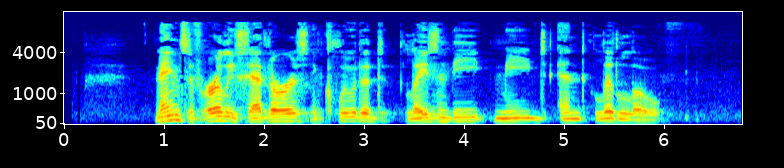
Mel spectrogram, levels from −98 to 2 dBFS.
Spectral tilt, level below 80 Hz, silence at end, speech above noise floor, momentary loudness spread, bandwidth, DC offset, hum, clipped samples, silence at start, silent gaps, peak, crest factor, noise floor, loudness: -4.5 dB/octave; -66 dBFS; 0.85 s; 39 dB; 11 LU; 11.5 kHz; under 0.1%; none; under 0.1%; 0.9 s; none; -6 dBFS; 22 dB; -65 dBFS; -26 LUFS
